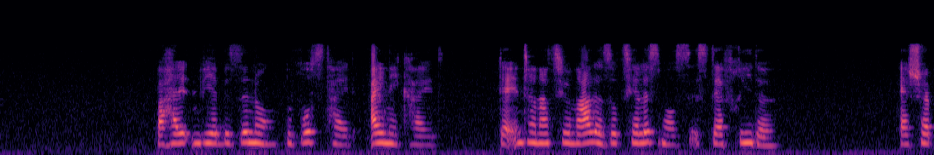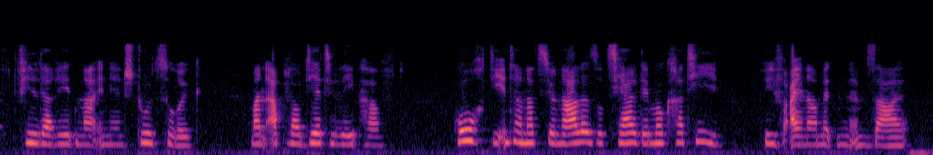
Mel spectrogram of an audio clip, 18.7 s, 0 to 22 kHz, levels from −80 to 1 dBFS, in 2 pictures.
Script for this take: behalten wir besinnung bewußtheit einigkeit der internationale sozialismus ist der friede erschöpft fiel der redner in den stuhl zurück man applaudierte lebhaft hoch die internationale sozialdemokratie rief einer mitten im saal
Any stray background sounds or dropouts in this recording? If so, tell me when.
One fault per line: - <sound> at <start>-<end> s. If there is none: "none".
none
